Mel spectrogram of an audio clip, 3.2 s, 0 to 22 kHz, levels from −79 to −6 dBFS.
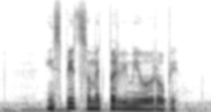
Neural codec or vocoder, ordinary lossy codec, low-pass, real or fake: none; none; none; real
